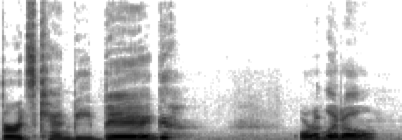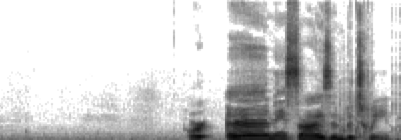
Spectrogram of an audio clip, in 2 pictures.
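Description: A woman in her thirties reading a picture book aloud to young children, gently explaining and asking questions as a teacher does. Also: on the high side, big pitch swings, very slow, long pauses. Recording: clear background room noise.

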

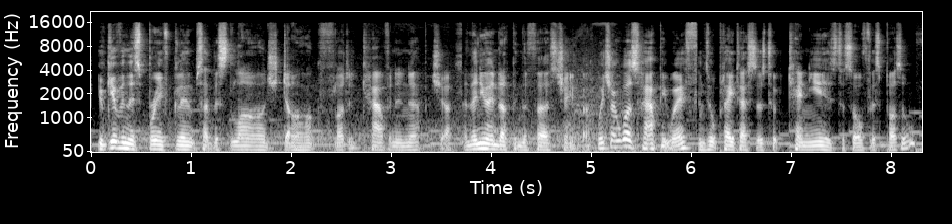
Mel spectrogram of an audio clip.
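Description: Quick, wry British teen guy. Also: on the low side, animated, music in the background. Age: late teens. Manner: sarcastic, quick and self-mocking. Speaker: game mod creator. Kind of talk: casual devlog narration. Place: small bedroom with purple light.

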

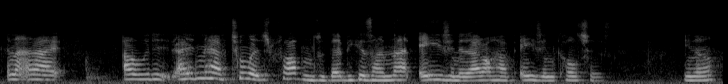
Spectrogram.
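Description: A British teenage girl with a medium-pitched voice talks informally. She is a student giving interview answers in a classroom. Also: fairly even intonation, moderate pace, darkish tone. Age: teens. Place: small indoor classroom.

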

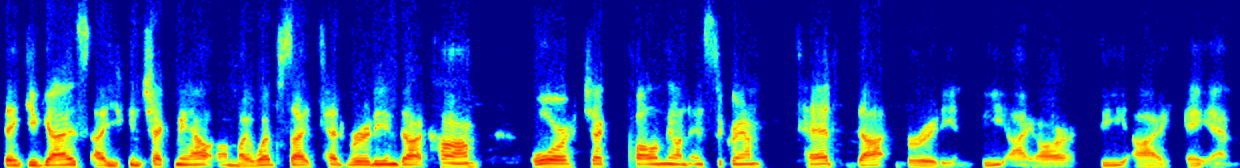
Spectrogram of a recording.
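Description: A man's voice: mid-range voice, moderate pace, dry recording, highs cut off. A young man, a chef giving an easygoing cooking demo outdoors in a garden. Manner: easygoing explaining.

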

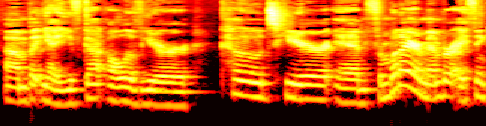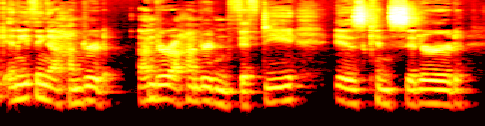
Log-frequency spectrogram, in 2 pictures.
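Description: A woman's voice: sits low, moderate pace. A woman giving a casual, chatty unboxing commentary, thinking aloud as she goes at a craft table. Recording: roomy, echoey sound with background noise. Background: crinkling plastic bags, clicks.

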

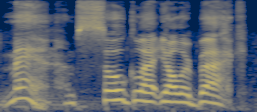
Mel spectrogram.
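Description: A man playing a friendly young guy in an audio drama, colloquial and expressive. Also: high-pitched, slow pace, full character voice. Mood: casual, exasperated.

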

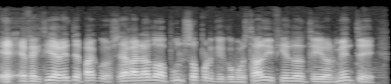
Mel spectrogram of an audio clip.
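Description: A middle-aged man with an accent from Spain, reporting live outdoors in a wordy, halting way, repeating words as he recalls things. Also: medium pitch, fairly bright tone. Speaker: television reporter. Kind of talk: live report, spoken recollection. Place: outdoors in front of an office building. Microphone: handheld microphone, through a face mask.

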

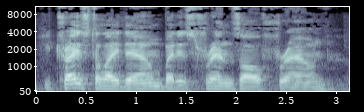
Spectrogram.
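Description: Slow, low-voiced older man reading aloud. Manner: measured, drawn-out storybook phrasing. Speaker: grandpa reading a picture book aloud. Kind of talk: children's read-aloud storytelling. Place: small home room, indoors.

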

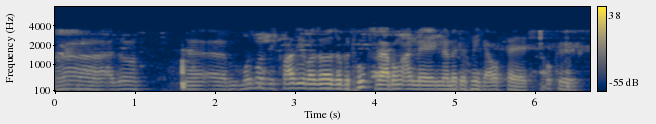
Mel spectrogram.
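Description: A man in a casual phone conversation, talking in a deadpan, evasive manner as he baits a caller. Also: medium pitch, moderate pace. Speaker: prank call recipient baiting phone scammers. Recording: narrow, tinny phone line.

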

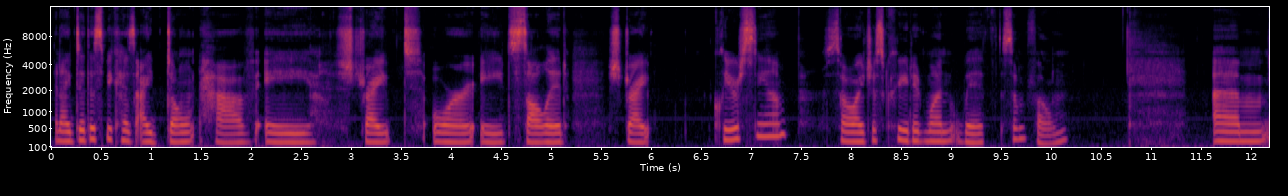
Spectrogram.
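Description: A woman's voice: mid-range voice, darkish tone, dry recording. A young woman with a congested, stuffy voice, chatting casually through a craft tutorial voice-over, rambling with lots of ums. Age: young adult. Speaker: crafting channel host.

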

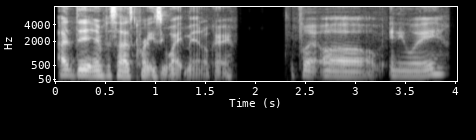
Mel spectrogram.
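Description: Low-pitched woman, expressive game streamer. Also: moderate pace. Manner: expressive, exclaiming reactions. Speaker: gaming streamer. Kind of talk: let's play, reading a visual novel aloud with reactions. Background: game music.

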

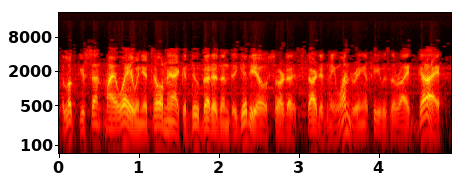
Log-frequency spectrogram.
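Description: An actor playing a tough, wry American secret agent in an old radio adventure, with sardonic, clipped delivery. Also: male voice, low voice, expressive, fast talker. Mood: wry, probing. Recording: muffled, noisy old radio recording.

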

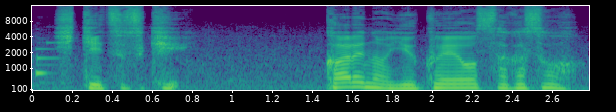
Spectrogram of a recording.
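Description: An actor playing a calm, perceptive young wandering samurai in a Japanese video game, with measured, archaic samurai phrasing. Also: male voice, a little high, slight background noise, lightly acted. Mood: calm, deliberate.

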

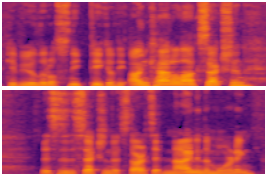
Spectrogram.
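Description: A man's voice: mid-range voice, a little fast, no room sound. A man from an auction house walking through a showroom, casually listing furniture and lots as he goes. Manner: offhand, listing items as he walks. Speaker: auction house staff giving a preview walkthrough. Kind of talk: casual walkthrough narration. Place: large indoor auction showroom full of furniture. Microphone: handheld phone camera, speaker off screen.

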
